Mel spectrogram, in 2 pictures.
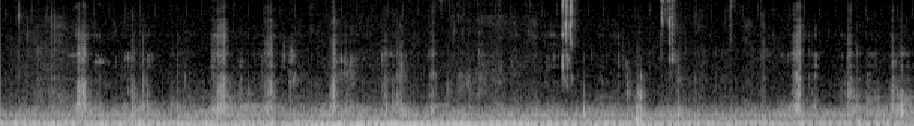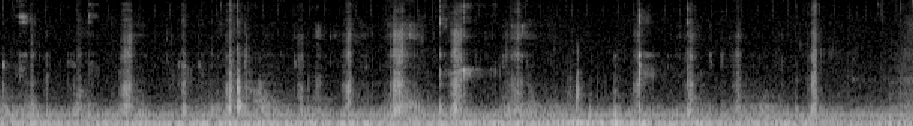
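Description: Close-miked chewing and wet mouth clicks of someone eating, irregular, a few a second, over a steady low hum.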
